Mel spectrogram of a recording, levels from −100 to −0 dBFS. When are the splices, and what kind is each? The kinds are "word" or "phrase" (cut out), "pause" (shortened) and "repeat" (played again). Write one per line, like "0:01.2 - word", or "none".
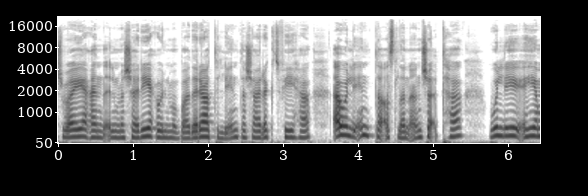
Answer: none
